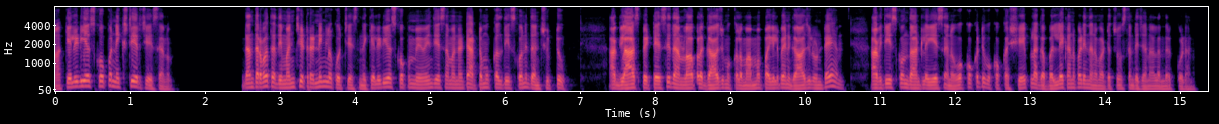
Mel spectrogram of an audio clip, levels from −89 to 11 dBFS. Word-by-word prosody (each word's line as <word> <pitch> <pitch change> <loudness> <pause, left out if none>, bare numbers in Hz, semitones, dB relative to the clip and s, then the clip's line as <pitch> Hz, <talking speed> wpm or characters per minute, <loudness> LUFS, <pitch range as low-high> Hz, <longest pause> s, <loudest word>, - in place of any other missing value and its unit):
Kaleidoscope 180 +4 +2
next 155 - -2
year 170 - +2
చేశాను. 95 -4 -4 1.0
దాని 145 +3 +3
తర్వాత 175 +3 +4
అది 130 - +1
మంచి 155 +6 +1
ట్రెండింగ్‌ 165 +3 +1
లోకి 160 - -2
వచ్చేసింది. 110 -3 -5
కెలిడియోస్కోప్ 140 +1 -1
మేవేం 125 +3 -2
చేసామనంటే 125 -2 -1
అట్టముక్కలు 130 -1 -3
తీసుకొని 135 +4 -1
దాని 105 -2 -1
చుట్టూ, - - -4 0.7
ఆ - - +7
గ్లాస్ 130 +3 +7
పెట్టేసి 125 +2 +2
దాని 115 -2 +3
లోపల 120 - +4
గాజు 120 +3 +3
ముక్కలు, 115 -3 -3
మా 105 - +2
అమ్మ 115 +3 -4
పగిలిపోయిన 125 0 0
గాజులుంటే, 115 - +1 0.6
అవి 125 +2 -2
తీసుకొని 140 -1 +1
దాంట్లో 115 -1 +1
యేసాను. 115 -3 0
ఒక్కొక్కటి - - -5
ఒక్కొక్క - - -6
షేప్‌లాగా - - 0
బల్లె 115 +7 +2
కనపడిందన్నమాట 125 -8 -3
చూస్తుంటే 105 -1 -5
జనాలందరికి 95 0 -7
కూడాను. 80 -1 -12
125 Hz, 160 wpm, -24 LUFS, 110-140 Hz, 1.0 s, ఆ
